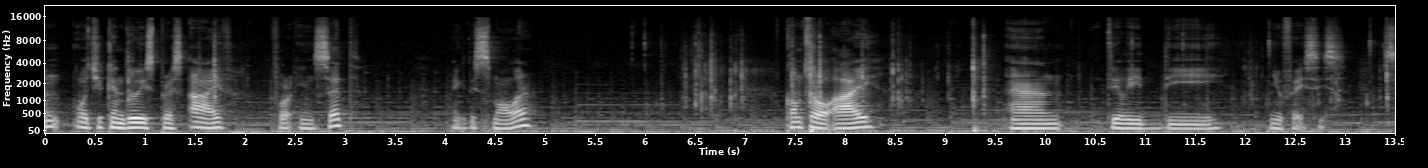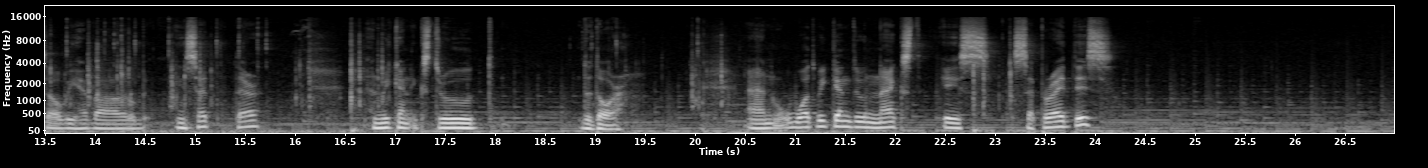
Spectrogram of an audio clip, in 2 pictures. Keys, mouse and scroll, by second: 1.4 i, 5.9 click, 7.5 ctrl+i, 11.2 x, 12.1-13.9 middle drag, 13.8 Tab, 13.9 click, 14.2-15.5 middle drag, 14.8 Tab, 15.5 click, 16.4 e, 18.8 click, 19.1-26.9 middle drag, 22.6 ctrl+r.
